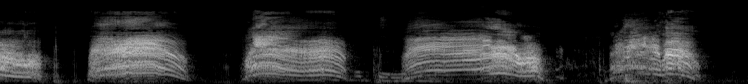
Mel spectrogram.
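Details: Angry cat at a vet clinic yowling five times in a row, each cry harsh and raspy, about a second long, rising then falling, separated by short pauses.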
